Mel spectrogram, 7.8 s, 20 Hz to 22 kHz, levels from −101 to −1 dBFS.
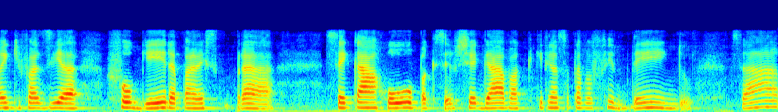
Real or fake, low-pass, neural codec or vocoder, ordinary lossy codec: fake; 7.2 kHz; codec, 24 kHz, 6 kbps, HILCodec; none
